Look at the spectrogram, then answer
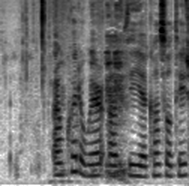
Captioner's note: speaking French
